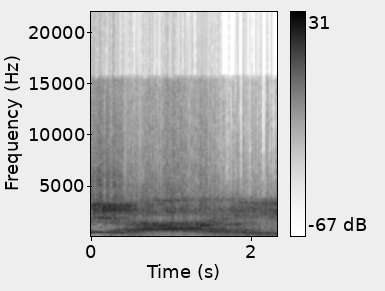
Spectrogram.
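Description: A large crowd at a Shia majlis gathering chants a religious slogan in unison, a loud sustained roar of many voices with a rising and falling pitch.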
